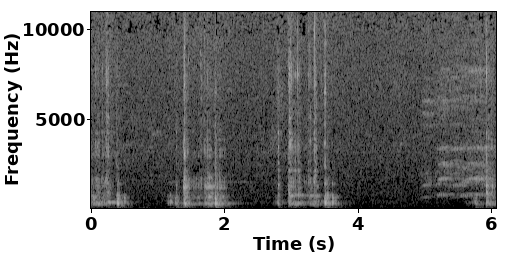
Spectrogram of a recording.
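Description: A bird calling in four short phrases, each about a second long with pauses between; the last phrase, near the end, carries thinner whistled notes.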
